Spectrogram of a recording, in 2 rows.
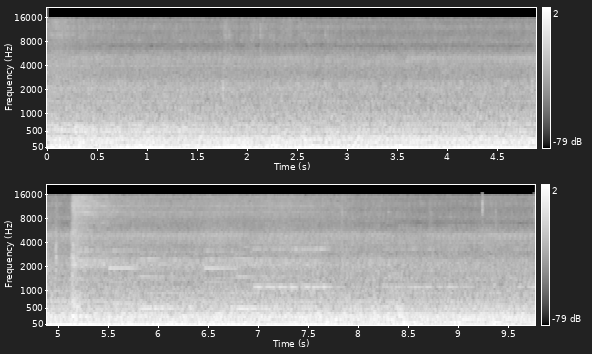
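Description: Steady low hum inside a stationary Keikyu 1500 series electric train car, from its onboard equipment while it stands at the station. A sharp click comes about five seconds in, followed by a few short, faint high tones at different pitches.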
